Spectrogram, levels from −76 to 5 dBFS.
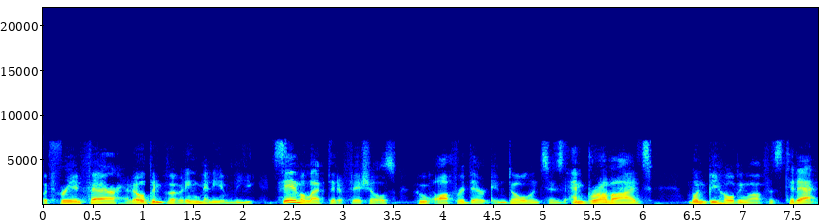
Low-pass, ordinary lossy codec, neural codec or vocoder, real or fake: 7.2 kHz; AAC, 32 kbps; codec, 16 kHz, 1 kbps, FreqCodec, larger model; fake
